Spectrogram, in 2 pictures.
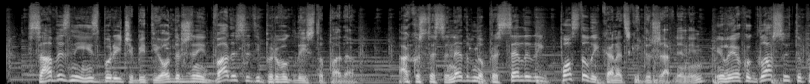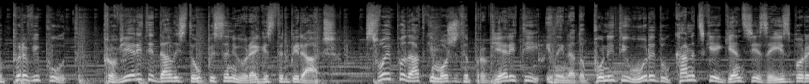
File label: Croatian, radio advert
